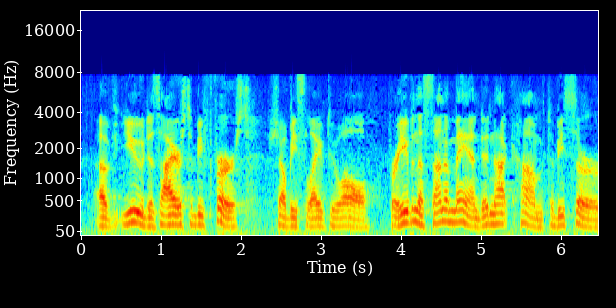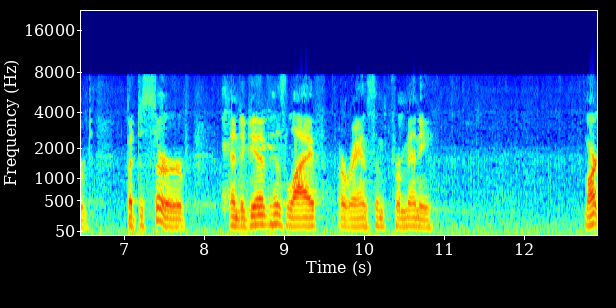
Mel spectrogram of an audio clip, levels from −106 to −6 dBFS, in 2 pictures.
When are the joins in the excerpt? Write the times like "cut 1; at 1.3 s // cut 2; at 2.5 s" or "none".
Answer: none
